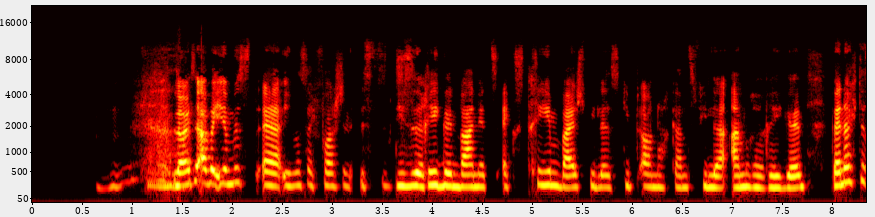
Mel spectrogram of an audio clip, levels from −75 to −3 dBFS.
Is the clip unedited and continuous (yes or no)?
no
